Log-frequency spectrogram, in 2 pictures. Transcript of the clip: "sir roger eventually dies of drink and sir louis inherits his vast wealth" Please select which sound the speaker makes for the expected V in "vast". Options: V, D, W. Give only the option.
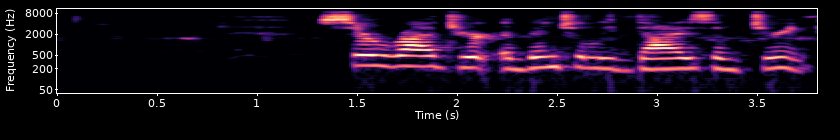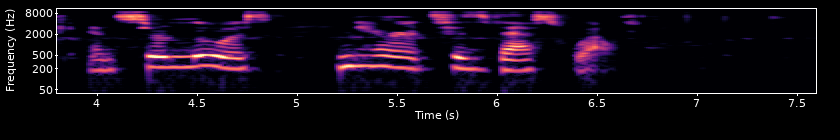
V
